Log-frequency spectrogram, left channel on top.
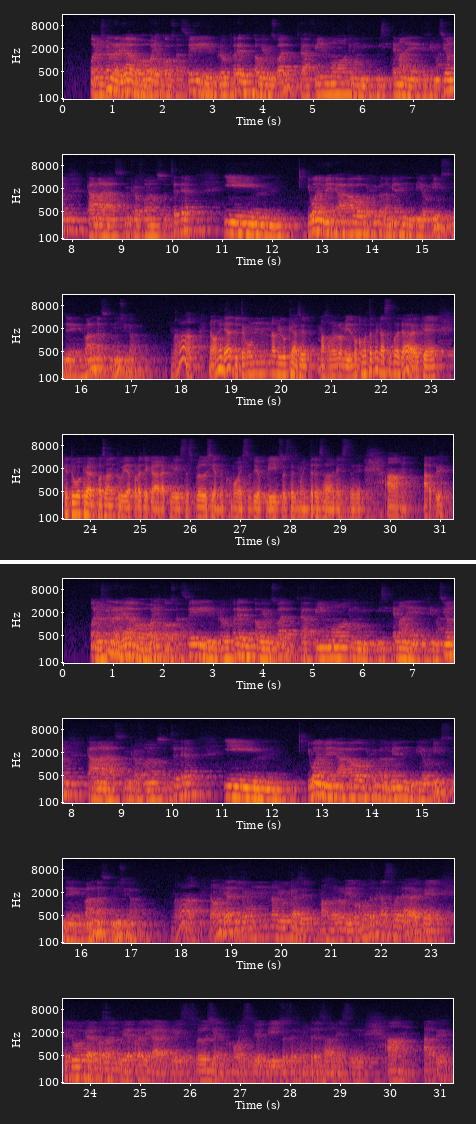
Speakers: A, in the centre; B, on the left (about 20°).
A: Bueno, yo en realidad hago varias cosas. Soy
B: Ujú.
A: productor audio- audiovisual, o sea, filmo, tengo mi, mi sistema de, de filmación, cámaras, micrófonos, etcétera. Y, mm, y bueno, me ha- hago, por ejemplo, también videoclips de bandas, de música.
B: Ah, no, genial. Yo tengo un amigo que hace más o menos lo mismo. ¿Cómo terminaste por allá? ¿Qué, qué tuvo que haber pasado en tu vida para llegar a que estés produciendo como estos videoclips o estés muy interesado en este am, arte,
